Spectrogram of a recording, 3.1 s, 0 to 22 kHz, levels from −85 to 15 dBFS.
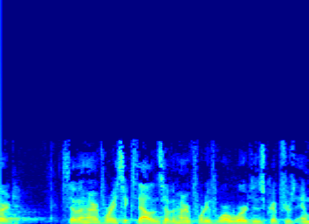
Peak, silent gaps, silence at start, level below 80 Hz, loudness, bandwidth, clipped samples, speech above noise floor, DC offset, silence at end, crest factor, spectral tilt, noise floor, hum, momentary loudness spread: -4 dBFS; none; 0 s; -62 dBFS; -24 LUFS; 8.4 kHz; under 0.1%; 20 dB; under 0.1%; 0 s; 20 dB; -5.5 dB/octave; -43 dBFS; none; 7 LU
